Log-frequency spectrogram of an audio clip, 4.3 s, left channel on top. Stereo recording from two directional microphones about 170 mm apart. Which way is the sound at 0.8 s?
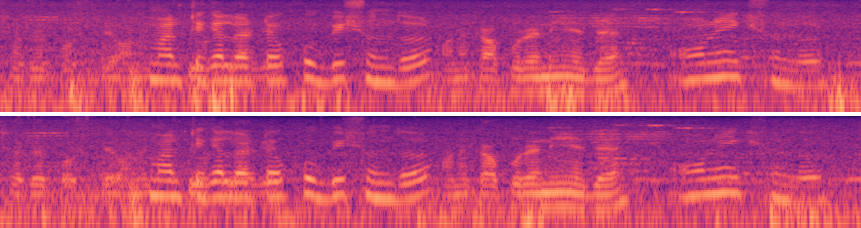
10° right (ahead or behind).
